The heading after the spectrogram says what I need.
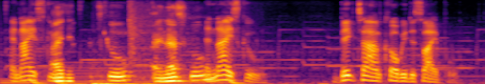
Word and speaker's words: Ionescu: Ionescu.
